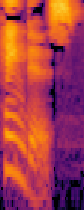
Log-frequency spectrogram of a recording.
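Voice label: "pingas", English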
